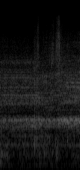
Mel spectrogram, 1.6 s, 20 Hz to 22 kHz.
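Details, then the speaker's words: Sony WM-10 cassette Walkman, about 35 years old, refurbished and oiled after a fall that left the headphone-jack switch broken: on pressing play the drive motor gives a thin, steady high whine over faint hiss, getting louder over time; cause unconfirmed. "so as I press the play button you can hear the noise"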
